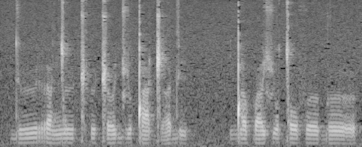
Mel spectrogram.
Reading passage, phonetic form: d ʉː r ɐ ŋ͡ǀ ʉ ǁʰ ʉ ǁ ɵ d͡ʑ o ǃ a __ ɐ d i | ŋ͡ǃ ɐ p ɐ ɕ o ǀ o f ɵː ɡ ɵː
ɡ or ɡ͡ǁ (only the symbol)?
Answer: ɡ͡ǁ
